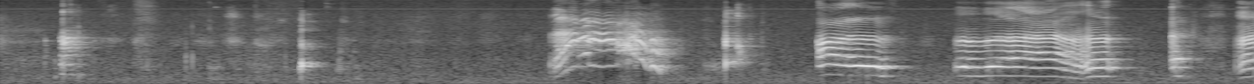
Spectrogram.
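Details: Infant hiccups while playing with mother: brief sharp catches in breathing between squeals, giggles, laughter and babbling.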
